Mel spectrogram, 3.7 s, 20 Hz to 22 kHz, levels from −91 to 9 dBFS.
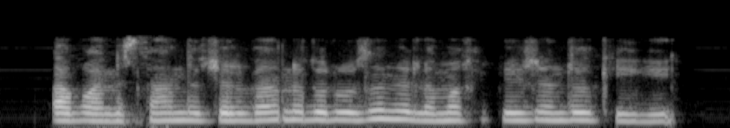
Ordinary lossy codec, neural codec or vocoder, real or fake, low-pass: Opus, 24 kbps; vocoder, 22.05 kHz, 80 mel bands, HiFi-GAN; fake; 7.2 kHz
